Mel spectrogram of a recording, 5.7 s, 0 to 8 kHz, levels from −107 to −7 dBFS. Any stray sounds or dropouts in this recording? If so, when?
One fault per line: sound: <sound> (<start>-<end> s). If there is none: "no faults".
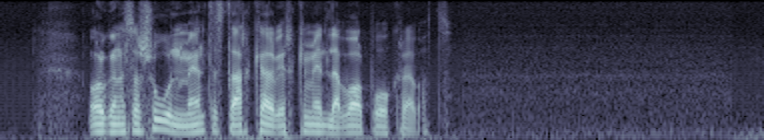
no faults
